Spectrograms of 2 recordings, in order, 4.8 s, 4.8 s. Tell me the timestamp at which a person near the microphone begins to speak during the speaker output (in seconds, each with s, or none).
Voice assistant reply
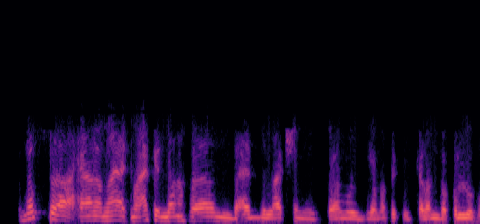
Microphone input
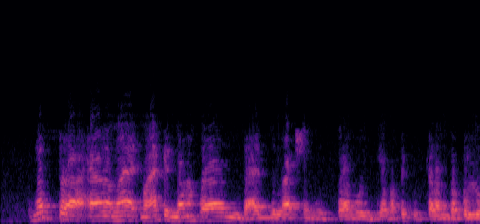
none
